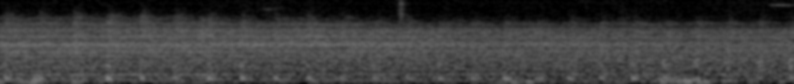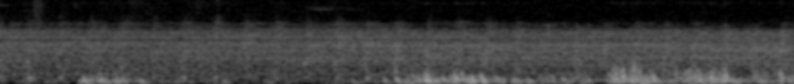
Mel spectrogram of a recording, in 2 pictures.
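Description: Amtrak electric train running away down the line, its rumble slowly fading. Wind gusts on the microphone from about halfway through.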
